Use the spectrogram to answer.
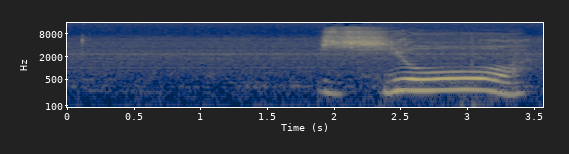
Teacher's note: З превратился в мягкий согласный звук после того, как подружился с гласным звуком Ё.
